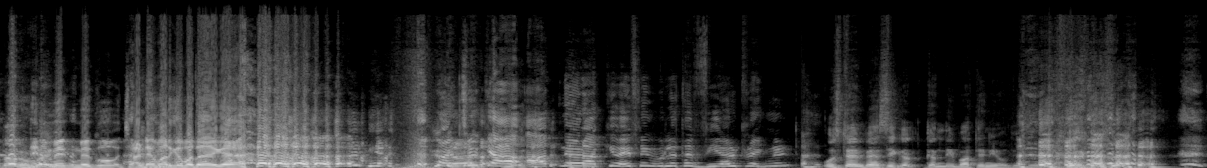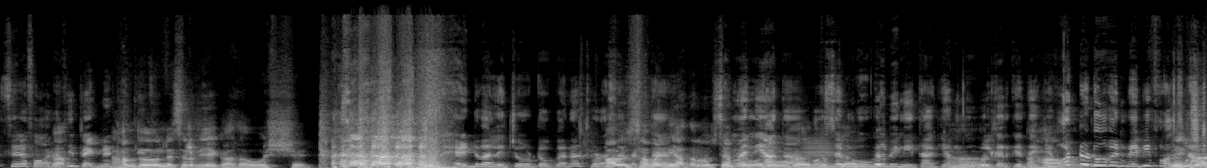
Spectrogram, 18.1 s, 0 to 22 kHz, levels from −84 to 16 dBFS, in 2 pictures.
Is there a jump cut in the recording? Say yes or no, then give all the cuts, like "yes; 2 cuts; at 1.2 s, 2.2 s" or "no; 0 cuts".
yes; 3 cuts; at 3.0 s, 6.1 s, 12.3 s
